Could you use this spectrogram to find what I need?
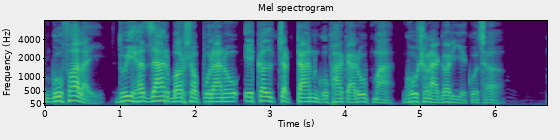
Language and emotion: Nepali, neutral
